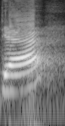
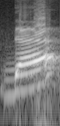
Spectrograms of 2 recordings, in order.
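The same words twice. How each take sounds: First: The consonant is released with a puff of breath. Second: The consonant is voiced cleanly without a puff of breath. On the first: The speaker calls it wrong. "terlafazkan e, keluarnya nafas" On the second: The speaker calls it right. "suara yang jernih tanpa beriringan dengan nafas"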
